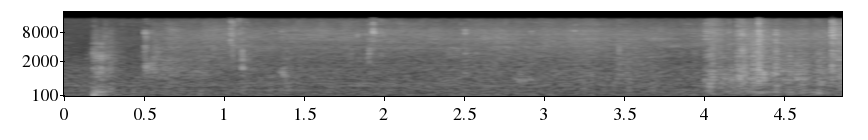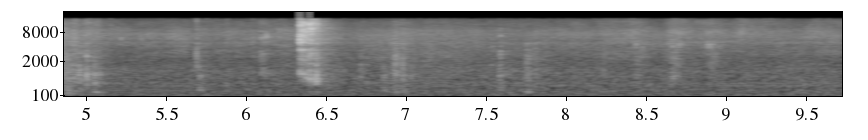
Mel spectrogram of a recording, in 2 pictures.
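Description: A young woman chews food with wet sounds close to a microphone.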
